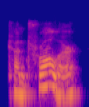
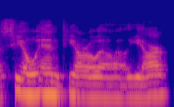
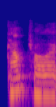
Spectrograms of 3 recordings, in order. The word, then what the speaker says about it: comptroller: next up is the comptroller of public accounts it's actually pronounced controller uh c-o-n-t-r-o-l-l-e-r why don't we just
